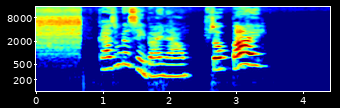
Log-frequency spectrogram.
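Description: A young girl talks close by.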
